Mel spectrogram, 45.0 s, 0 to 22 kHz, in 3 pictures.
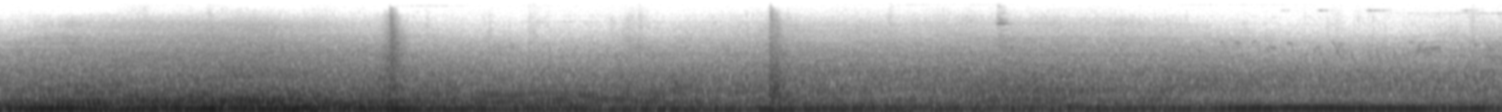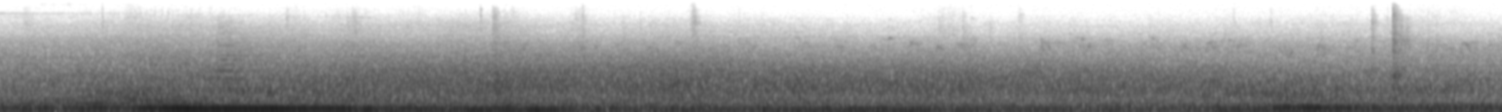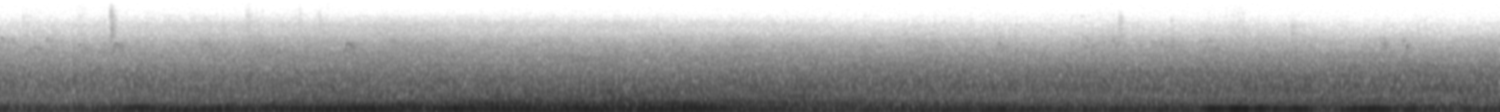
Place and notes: {"title": "neoscenes: Shuttle-U parking lot", "date": "2009-02-28 05:37:00", "latitude": "34.55", "longitude": "-112.47", "altitude": "2000", "timezone": "Europe/Berlin"}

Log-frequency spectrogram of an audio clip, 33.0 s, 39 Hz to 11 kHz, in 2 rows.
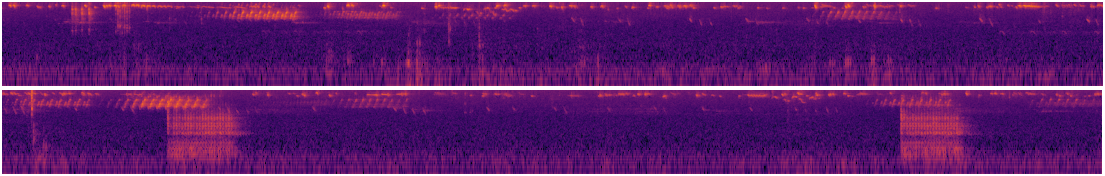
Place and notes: {"title": "Ouachita National Forest - Wildcat Mountain area, Arkansas, USA - 5am soundscape - pond in valley south of Wildcat Mountain (Ouachita National Forest)", "date": "2020-03-08 05:00:00", "description": "Excerpt from overnight recording. Microphones attached to a tree facing a wildlife pond in a remote forested area. The pond is surrounded by pine trees and the constant sound of wind in the trees. The night was also cold and relatively quiet and the recording setup was not ideal for a quiet soundscape. Never-the-less, this excerpt captures the pre-dawn soundscape at about 5 am, with pileated woodpecker calls and woodpecker drumming, crows and other birds not yet identified.", "latitude": "34.84", "longitude": "-92.81", "altitude": "274", "timezone": "America/Chicago"}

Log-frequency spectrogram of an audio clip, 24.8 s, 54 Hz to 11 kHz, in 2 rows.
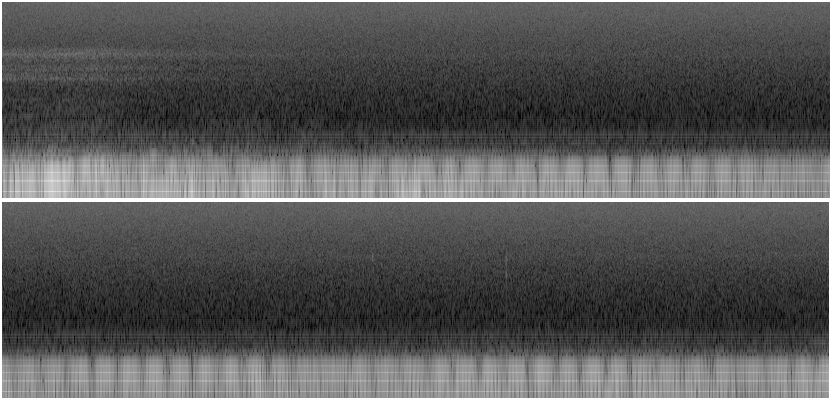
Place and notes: {"title": "Sound of the Ground, Mainaschaff, Deutschland - Sound of the Ground in my Cellar", "date": "2017-05-22 22:38:00", "description": "Sound of the Ground in my Cellar recorded with Aquarian Audio H2a-XLR as a contact-mic into ZOOM H5. Low frequencies of freezers in the neighbourhood and cars on the road. From 00:30 to 01:00 the arrival an departure of a bus is noticeable.", "latitude": "49.98", "longitude": "9.09", "timezone": "Europe/Berlin"}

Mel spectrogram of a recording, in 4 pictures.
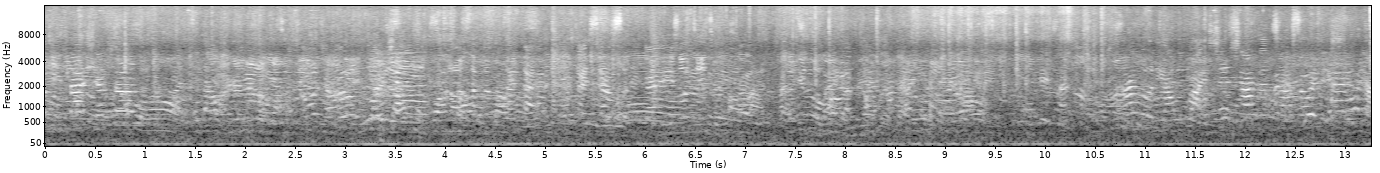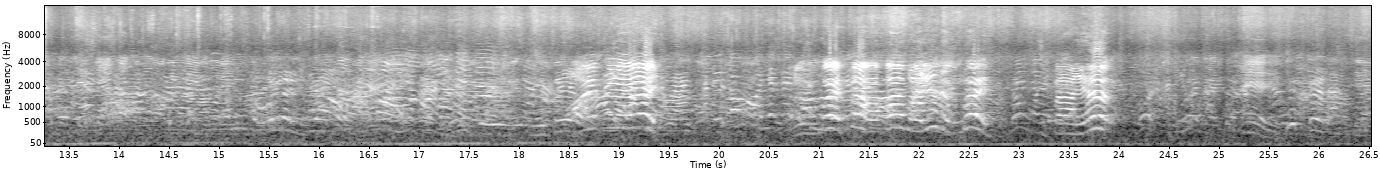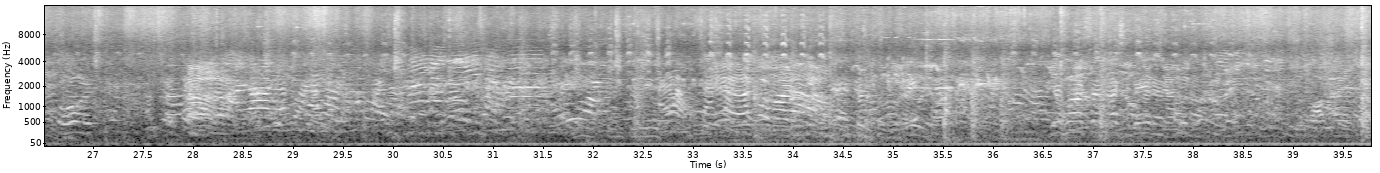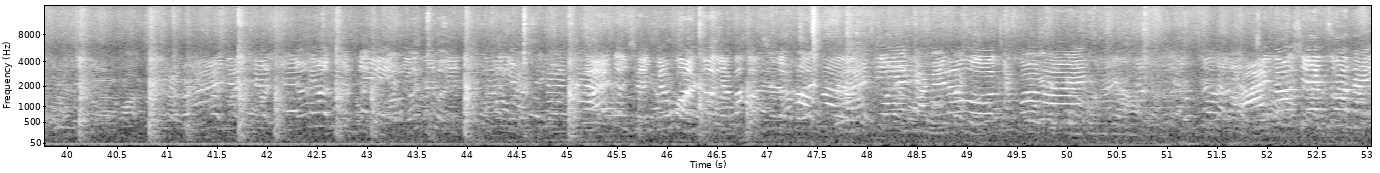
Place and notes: {"title": "Jingmei St., Wenshan Dist., Taipei City - SoundMap20121128-6", "date": "2012-11-28 10:03:00", "latitude": "24.99", "longitude": "121.54", "altitude": "20", "timezone": "Asia/Taipei"}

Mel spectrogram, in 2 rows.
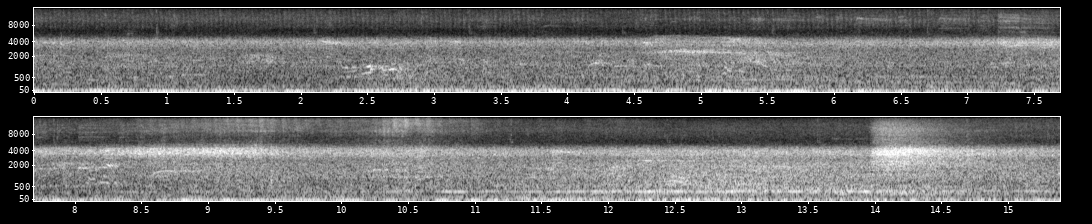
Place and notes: {"title": "Seosang-dong, Gimhae-si - Walking in the Street", "date": "2014-12-15 20:14:00", "description": "Walking in the Street, Traffic Sound, Crying children", "latitude": "35.23", "longitude": "128.88", "altitude": "11", "timezone": "Asia/Seoul"}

